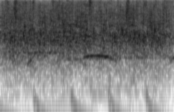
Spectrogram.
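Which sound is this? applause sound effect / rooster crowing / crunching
applause sound effect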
